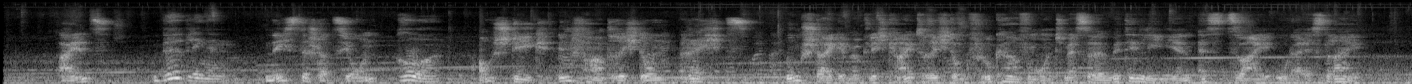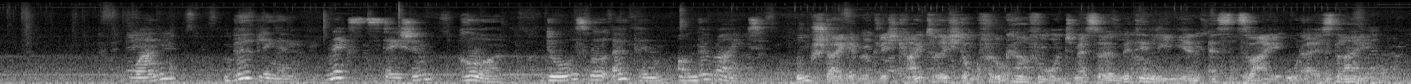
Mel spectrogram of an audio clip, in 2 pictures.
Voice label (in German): ansage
